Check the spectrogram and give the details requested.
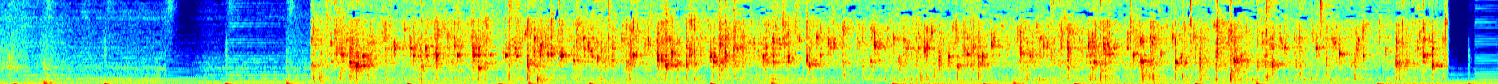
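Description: Stuffed lotus root slices frying in hot oil in a wok: a loud, steady sizzle that starts about a second and a half in and cuts off abruptly near the end, over quiet background music with a steady beat.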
